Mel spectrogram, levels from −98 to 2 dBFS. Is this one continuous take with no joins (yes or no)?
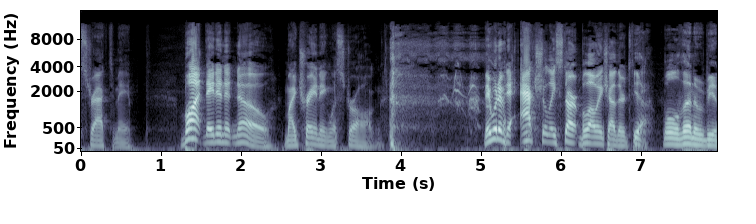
no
